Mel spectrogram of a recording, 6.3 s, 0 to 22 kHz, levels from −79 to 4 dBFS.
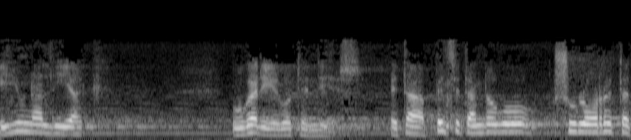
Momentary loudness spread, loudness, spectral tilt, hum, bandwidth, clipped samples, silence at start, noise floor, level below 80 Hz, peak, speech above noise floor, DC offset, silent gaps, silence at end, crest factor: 19 LU; -24 LUFS; -5 dB/octave; 50 Hz at -50 dBFS; 8 kHz; under 0.1%; 0 s; -46 dBFS; -66 dBFS; -8 dBFS; 23 dB; under 0.1%; none; 0 s; 16 dB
